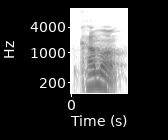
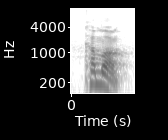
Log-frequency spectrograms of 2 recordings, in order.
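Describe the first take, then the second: No difference in how they are said.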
